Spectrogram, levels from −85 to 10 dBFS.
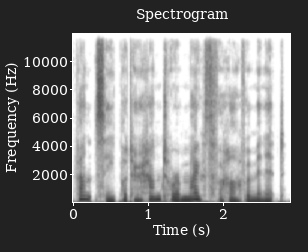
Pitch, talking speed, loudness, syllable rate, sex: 190 Hz, 230 wpm, -18 LUFS, 4.9 syllables/s, female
